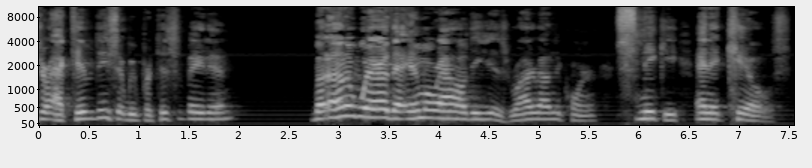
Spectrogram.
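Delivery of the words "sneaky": ordinary talk, nothing marked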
